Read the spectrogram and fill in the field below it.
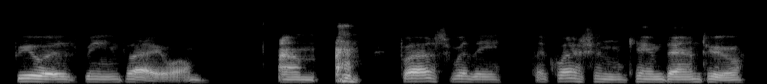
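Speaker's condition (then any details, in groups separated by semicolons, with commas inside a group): ALS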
